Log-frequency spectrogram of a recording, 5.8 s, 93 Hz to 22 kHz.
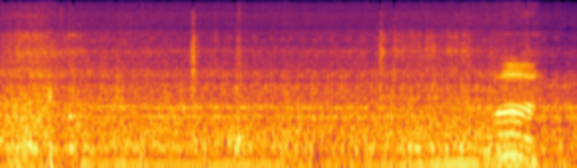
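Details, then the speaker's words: Citroen Berlingo 1.6 HDI; chattery noise in neutral that stops when the clutch is pressed, turning to a heavy low drone and rumble as the van creeps back and forth; clutch or gearbox fault, gearbox later removed, worn bearing unconfirmed. "I've been around cars long enough to know that that's not a pretty noise um so noise goes away when you press a clutch that means it's definitely something related to the clutch or the gearbox"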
